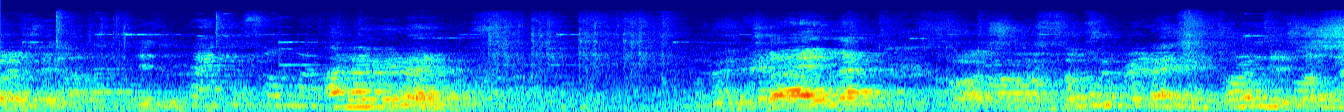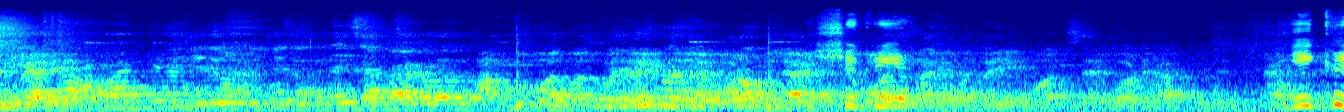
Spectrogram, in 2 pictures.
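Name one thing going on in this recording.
A young woman speaks calmly into microphones close by.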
